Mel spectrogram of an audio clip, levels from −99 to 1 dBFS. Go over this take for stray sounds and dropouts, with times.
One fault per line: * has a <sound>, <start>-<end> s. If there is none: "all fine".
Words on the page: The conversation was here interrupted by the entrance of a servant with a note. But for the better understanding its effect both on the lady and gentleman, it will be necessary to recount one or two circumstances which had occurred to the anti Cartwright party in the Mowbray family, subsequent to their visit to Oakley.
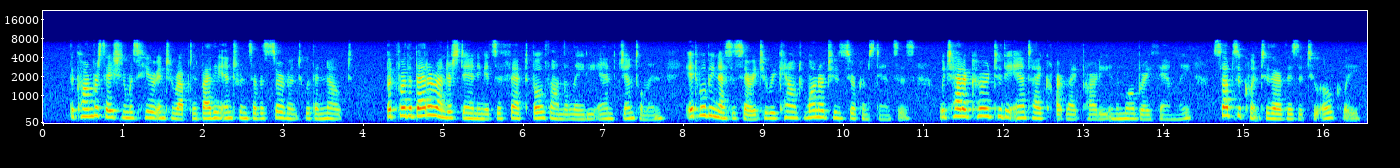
* has a dropout, 12.6-12.7 s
